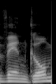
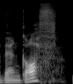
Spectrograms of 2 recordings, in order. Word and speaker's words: Van Gogh: We went to the Van Gogh Museum, or as we learned on the audio tour, the Van Gogh Museum. It turns out, been saying it wrong the entire time.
